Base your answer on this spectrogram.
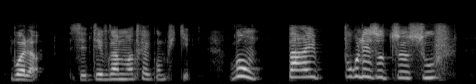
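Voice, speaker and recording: Pitched high, a woman's voice moves at a fairly slow pace. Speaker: gaming YouTuber. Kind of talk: gameplay tutorial. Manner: hesitant, many fillers.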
